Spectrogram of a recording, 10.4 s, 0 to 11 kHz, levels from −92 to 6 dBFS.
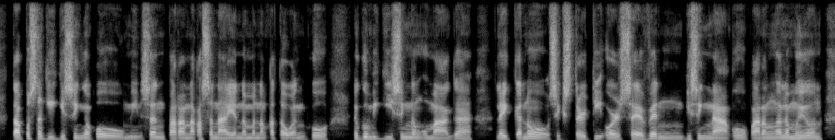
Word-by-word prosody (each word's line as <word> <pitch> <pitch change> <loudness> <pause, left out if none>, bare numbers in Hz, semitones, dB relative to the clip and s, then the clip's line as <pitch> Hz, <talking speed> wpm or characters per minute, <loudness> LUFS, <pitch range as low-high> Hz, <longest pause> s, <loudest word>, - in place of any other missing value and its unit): Tapos 155 +4 +5
nagigising 145 -3 +1
ako 145 -4 -3
minsan, 120 +4 -1
parang 120 +1 0
nakasanayan 115 -1 +2
naman 115 0 -3
ng - - -7
katawan 115 -2 -4
ko 135 0 -5 0.3
na 155 - -4
gumigising 150 -1 0
ng 135 -1 -4
umaga. 125 +3 -1 0.3
Like 135 0 +2
ano, 145 -4 -1
6:30 130 +10 +2
or 130 -2 +1
7 120 -1 +1
gising 125 +1 +1
na 115 -3 +4
ako. 140 -2 -8
Parang 130 +2 0
alam 145 0 0
mo 145 - -1
'yon, 145 +1 -1
135 Hz, 150 wpm, -22 LUFS, 120-145 Hz, 0.3 s, Tapos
